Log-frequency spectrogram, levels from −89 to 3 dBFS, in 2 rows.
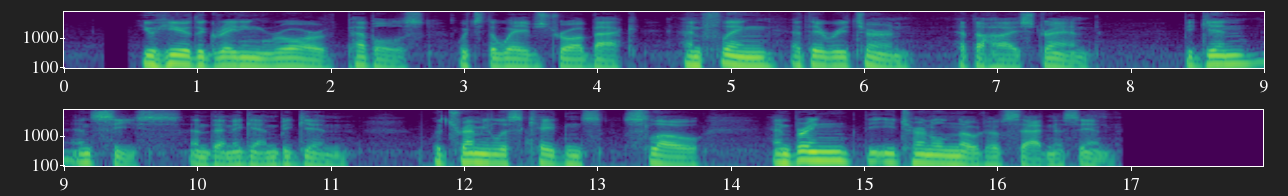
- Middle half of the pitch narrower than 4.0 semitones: No, average, 4.7 semitones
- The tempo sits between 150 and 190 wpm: No, slow, 135 wpm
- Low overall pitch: Yes, low, 105 Hz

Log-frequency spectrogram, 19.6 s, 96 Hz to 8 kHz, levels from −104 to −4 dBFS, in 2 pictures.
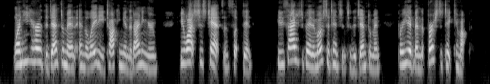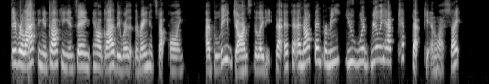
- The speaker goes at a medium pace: No, fast, 245 wpm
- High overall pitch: Yes, very high, 265 Hz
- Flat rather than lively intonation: No, average, 4.7 semitones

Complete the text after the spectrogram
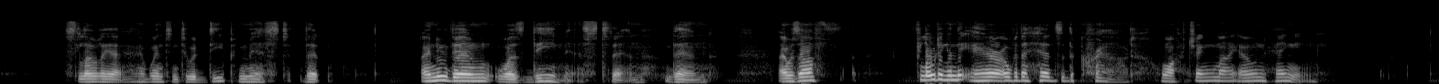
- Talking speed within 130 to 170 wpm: Yes, average, 140 wpm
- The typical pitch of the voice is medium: Yes, medium, 150 Hz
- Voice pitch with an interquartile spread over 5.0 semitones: Yes, wide, 5.6 semitones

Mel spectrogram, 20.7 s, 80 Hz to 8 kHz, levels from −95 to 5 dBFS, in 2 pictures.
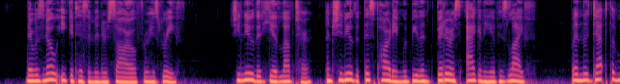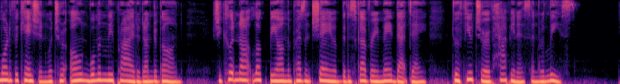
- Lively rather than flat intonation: No, average, 3.5 semitones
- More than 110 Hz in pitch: Yes, high, 190 Hz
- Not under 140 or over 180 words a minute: No, average, 190 wpm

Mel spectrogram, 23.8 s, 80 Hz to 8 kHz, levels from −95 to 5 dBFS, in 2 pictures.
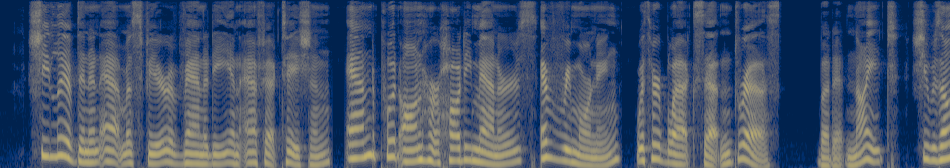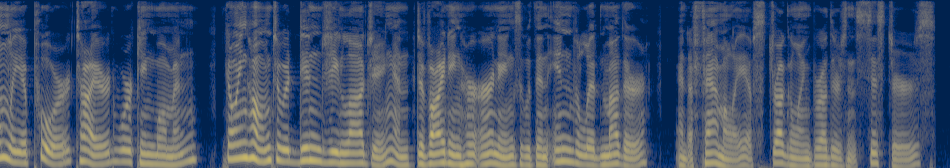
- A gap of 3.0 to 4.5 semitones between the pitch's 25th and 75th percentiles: No, wide, 5.5 semitones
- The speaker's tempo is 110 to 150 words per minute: Yes, average, 140 wpm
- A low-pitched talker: No, medium, 175 Hz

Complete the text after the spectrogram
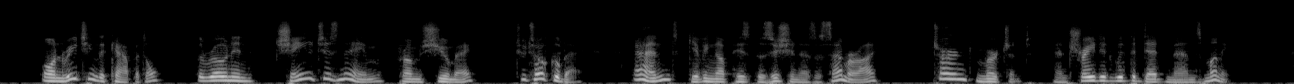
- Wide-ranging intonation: Yes, wide, 7.9 semitones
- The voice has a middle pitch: Yes, medium, 145 Hz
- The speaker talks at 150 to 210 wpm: No, average, 140 wpm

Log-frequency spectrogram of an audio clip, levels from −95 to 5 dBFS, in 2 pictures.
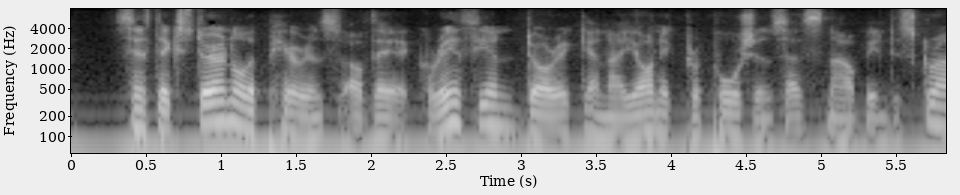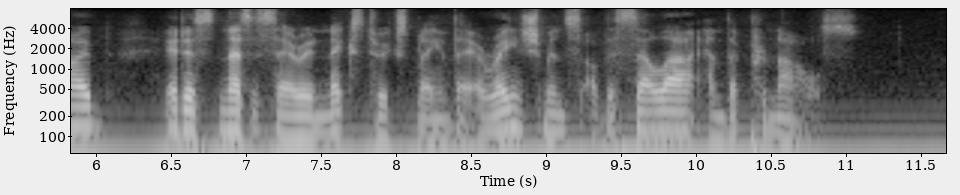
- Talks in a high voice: No, low, 105 Hz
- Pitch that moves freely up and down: No, average, 3.0 semitones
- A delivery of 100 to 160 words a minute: Yes, average, 150 wpm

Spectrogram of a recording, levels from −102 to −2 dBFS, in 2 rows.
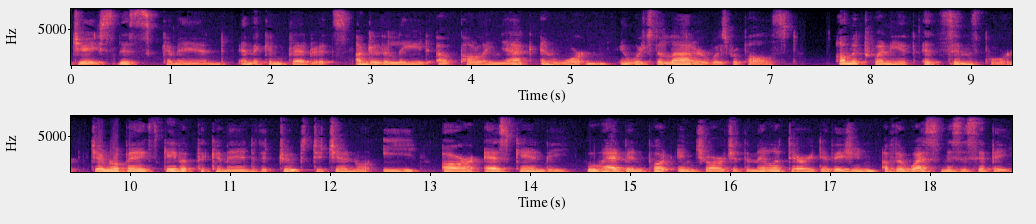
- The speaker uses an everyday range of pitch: Yes, average, 3.2 semitones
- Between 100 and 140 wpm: No, average, 180 wpm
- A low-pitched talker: No, medium, 150 Hz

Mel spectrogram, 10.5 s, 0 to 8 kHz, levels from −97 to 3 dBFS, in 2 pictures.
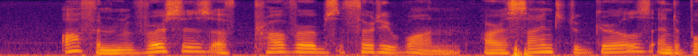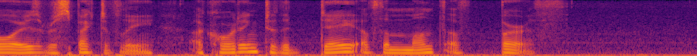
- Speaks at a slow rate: Yes, slow, 130 wpm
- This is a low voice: Yes, low, 130 Hz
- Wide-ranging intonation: No, average, 4.2 semitones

